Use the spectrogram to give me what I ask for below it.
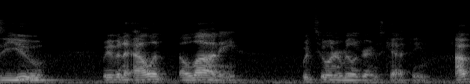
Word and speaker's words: Alani: I've always said Alanui. I know I've always said Alanui too, but I know just it's not looked right. at it today and it's Alani.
